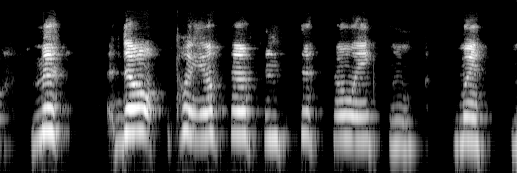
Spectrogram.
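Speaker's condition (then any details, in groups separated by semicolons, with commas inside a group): Cerebral palsy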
